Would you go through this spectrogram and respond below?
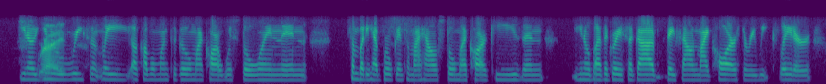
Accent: Pennsylvania, United States; also born or lived in Delaware / California; You know, like I said in my profile, I was born in Delaware, but raised in Pennsylvania.

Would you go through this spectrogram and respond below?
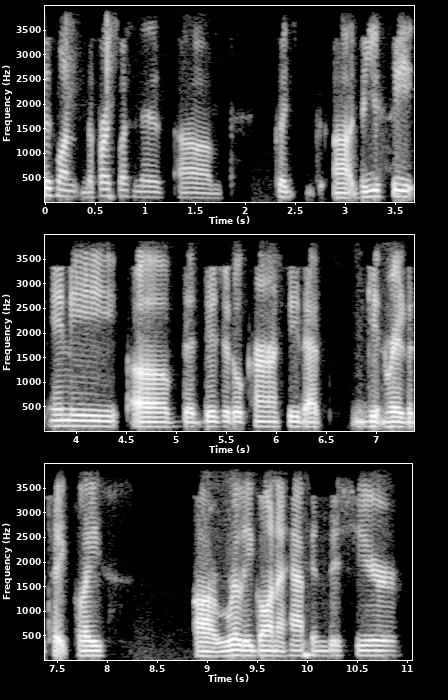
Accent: Florida, United States; from South Florida.

